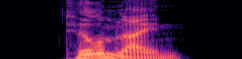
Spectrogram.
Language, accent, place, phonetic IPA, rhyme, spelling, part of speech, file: German, Germany, Berlin, [ˈtʏʁmlaɪ̯n], -ʏʁmlaɪ̯n, Türmlein, noun, De-Türmlein.ogg
- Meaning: diminutive of Turm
